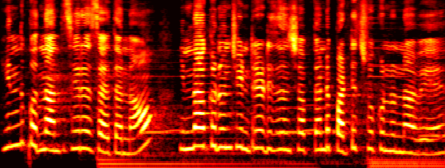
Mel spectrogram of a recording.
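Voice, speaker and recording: A nosy, whiny young sister-in-law, played by a woman, speaking very fast in a high voice. She pleads and pries in a roomy, echoing space with background music behind her, in a melodramatic family-drama style. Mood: pleading. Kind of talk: melodramatic short-video acting.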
